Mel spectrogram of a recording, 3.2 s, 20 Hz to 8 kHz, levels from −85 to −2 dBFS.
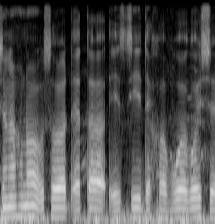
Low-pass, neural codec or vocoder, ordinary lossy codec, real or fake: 7.2 kHz; none; none; real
